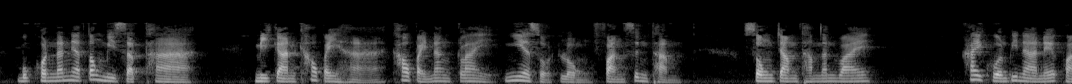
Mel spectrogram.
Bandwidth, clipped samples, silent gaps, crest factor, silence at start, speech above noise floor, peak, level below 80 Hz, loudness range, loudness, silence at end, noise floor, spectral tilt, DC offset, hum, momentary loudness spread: 7.6 kHz; under 0.1%; none; 24 dB; 0.2 s; 38 dB; -2 dBFS; -60 dBFS; 3 LU; -25 LUFS; 0 s; -63 dBFS; -4.5 dB/octave; under 0.1%; none; 9 LU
